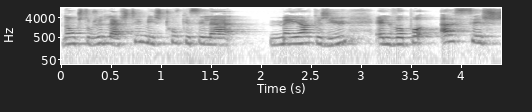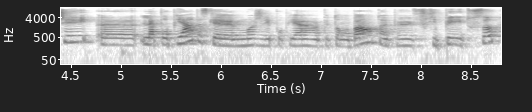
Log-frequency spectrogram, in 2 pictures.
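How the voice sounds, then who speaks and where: The delivery moves along fairly quickly. Its pitch shifts in an ordinary way. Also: woman. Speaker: beauty youtuber. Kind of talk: casual product review vlog.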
